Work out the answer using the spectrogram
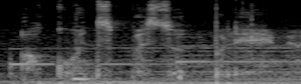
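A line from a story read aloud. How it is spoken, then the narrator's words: Whispered. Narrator (Russian): прошептала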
